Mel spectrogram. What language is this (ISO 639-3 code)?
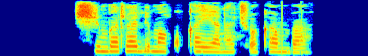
dav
